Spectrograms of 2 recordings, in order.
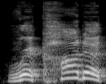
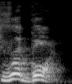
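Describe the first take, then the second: First: The word has three full syllables with a final vowel. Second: The word is clipped, dropping the final vowel. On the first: The speaker calls it wrong. "I've heard it called ricotta cheese. I don't know what you're talking about" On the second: The speaker calls it right. "It's called ragout, not ricotta"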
